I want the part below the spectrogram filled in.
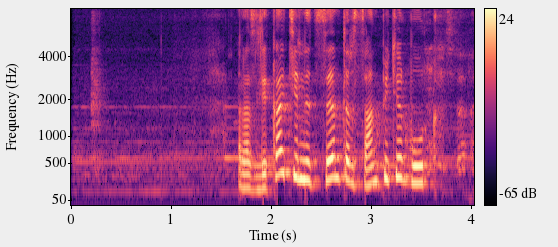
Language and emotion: Russian, positive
